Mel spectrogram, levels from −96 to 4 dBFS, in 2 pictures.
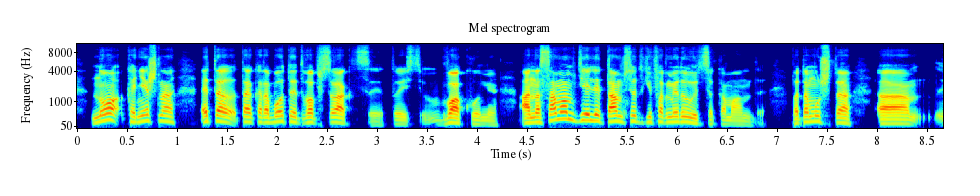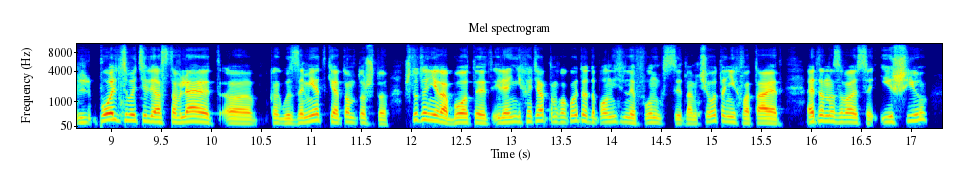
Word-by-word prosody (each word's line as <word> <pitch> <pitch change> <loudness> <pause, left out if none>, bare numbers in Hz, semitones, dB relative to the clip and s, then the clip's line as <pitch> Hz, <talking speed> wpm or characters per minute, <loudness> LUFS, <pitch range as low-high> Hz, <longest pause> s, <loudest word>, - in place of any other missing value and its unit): Но, 215 +4 +4
конечно, 180 0 -1 0.2
это 185 -3 +3
так 165 -1 0
работает 165 0 0
в 155 - 0
абстракции, 155 - 0
то 110 - -10
есть 105 - -11
в 100 - -20
вакууме. 105 -4 +4 0.2
А 140 - +7
на 155 - +4
самом 235 +5 +4
деле, 205 0 +1
там 180 0 +6
всё-таки 165 -3 -7
формируются 165 - -3
команды, 100 -5 -9 0.3
потому 165 +7 -1
что, 140 -5 0 0.2
а, 120 -1 +5 0.2
ль 150 -2 -9
пользователи 205 -4 +2
оставляют, 160 +1 +2
э, 125 -2 -1
как 140 -2 -8
бы 130 - -5
заметки 165 +11 -2
о 145 - +2
том, 165 -1 -6
то 145 - -5
что 115 -4 -7
что-то 230 +1 -4
не 205 - +4
работает, 145 -3 +1
или 150 - -2
они 155 +2 -1
не - - -8
хотят 190 +3 -3
там 165 -1 -12
какой-то 190 +4 -4
дополнительной 160 -2 -6
функции, 135 -2 -9
там 120 -1 -7
чего-то 185 +6 -6
не 165 - -2
хватает. 135 -2 +2 0.2
Это 170 +4 +1
называется 160 -5 -3
issue. 195 +8 -3
160 Hz, 175 wpm, -22 LUFS, 135-180 Hz, 0.3 s, А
